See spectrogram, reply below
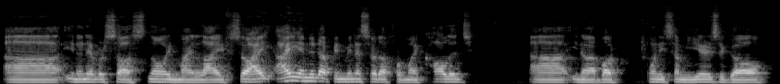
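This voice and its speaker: Founder guy from bangladesh, forties, kinda low warm voice, lots of uhs while he thinks. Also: fairly even intonation, moderate pace. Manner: hesitant, many fillers and restarts. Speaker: company founder and CEO, podcast guest. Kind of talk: conversational interview answers.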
